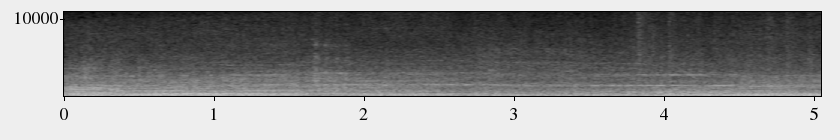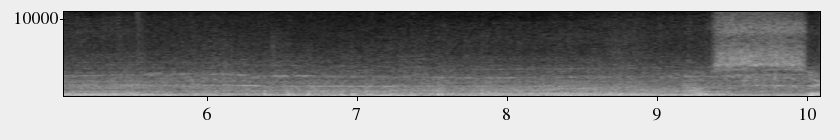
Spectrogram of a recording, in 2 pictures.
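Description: Race car engine in a sim racing game, with a steady droning roar and shifting whine held throughout, plus a brief high hiss near the end; a voice talks over it.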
